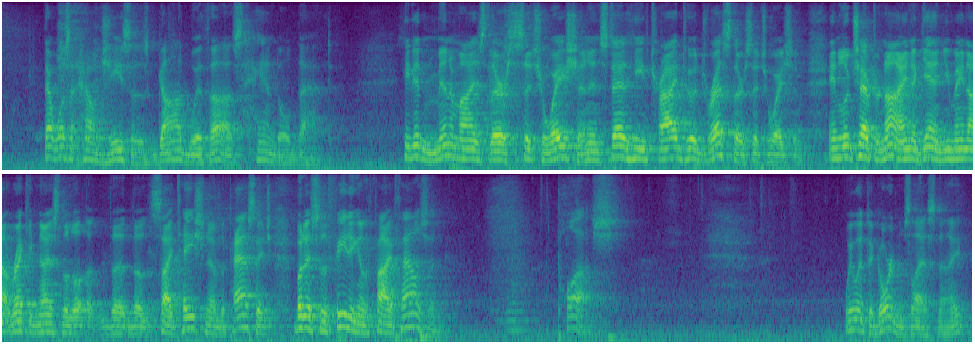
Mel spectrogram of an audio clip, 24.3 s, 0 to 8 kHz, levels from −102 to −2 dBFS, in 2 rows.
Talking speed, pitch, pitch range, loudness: 130 wpm, 120 Hz, 90-140 Hz, -27 LUFS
